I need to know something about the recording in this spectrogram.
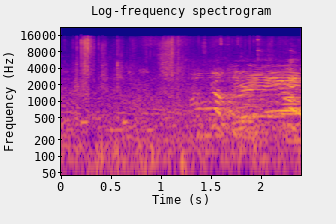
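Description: Spectators calling out in the stands of an outdoor baseball game. A raised voice starts about one and a half seconds in, and a brief sharp click comes near the start.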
